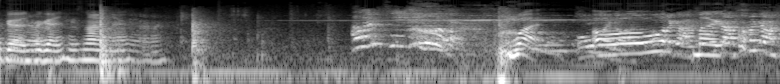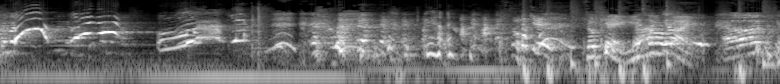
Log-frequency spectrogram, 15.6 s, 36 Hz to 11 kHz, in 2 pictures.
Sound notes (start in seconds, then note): 4.1 gasps; 7.9 screams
